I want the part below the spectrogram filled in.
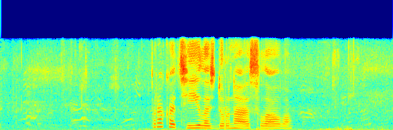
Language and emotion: Russian, sad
